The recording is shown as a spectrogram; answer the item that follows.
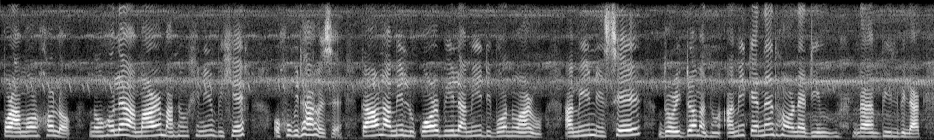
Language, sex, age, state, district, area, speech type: Assamese, female, 30-45, Assam, Golaghat, rural, spontaneous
